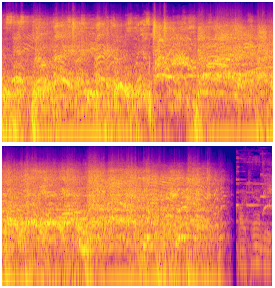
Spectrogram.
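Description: A packed crowd of young people shouting and cheering, many voices at once, cheering on a dancer in a dance circle, over a low steady hum. It cuts off suddenly near the end.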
